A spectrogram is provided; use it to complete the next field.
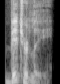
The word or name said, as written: bitterly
